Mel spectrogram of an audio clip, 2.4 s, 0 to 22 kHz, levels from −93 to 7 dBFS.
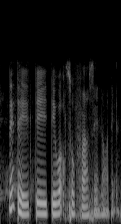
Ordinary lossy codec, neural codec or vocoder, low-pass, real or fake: Opus, 32 kbps; none; 7.2 kHz; real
